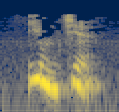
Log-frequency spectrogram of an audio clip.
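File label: "硬件", Mandarin Chinese; hsk; chinese-flashcards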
